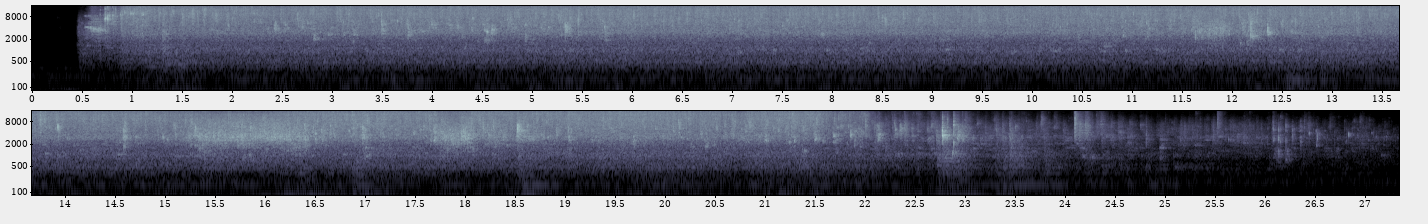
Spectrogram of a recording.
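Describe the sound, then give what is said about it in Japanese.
Steady shower spray rinses shampoo foam off hair for about twenty seconds, a hissing wash of water that shifts slightly in tone before cutting off, leaving a few faint drips. No one speaks. “シャワーで泡を洗い流そう。”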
